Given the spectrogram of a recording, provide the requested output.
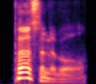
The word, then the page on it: personable: British English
